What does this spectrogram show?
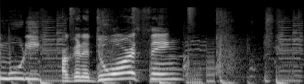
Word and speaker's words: Moody: New York aka the Jake LaMotta of podcasting I'm right here with G Moody whose last name rhymes with duty they call me black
